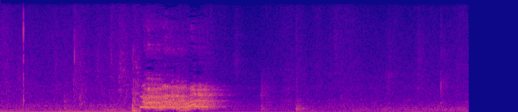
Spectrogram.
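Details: Siberian Husky barking at playing puppies, giving one loud sustained bark-howl lasting nearly a second amid faint background scuffles and thumps.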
